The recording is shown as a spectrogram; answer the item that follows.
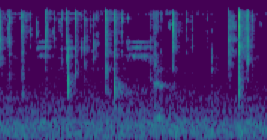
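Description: Light, irregular keystrokes on a computer keyboard while a message is typed.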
